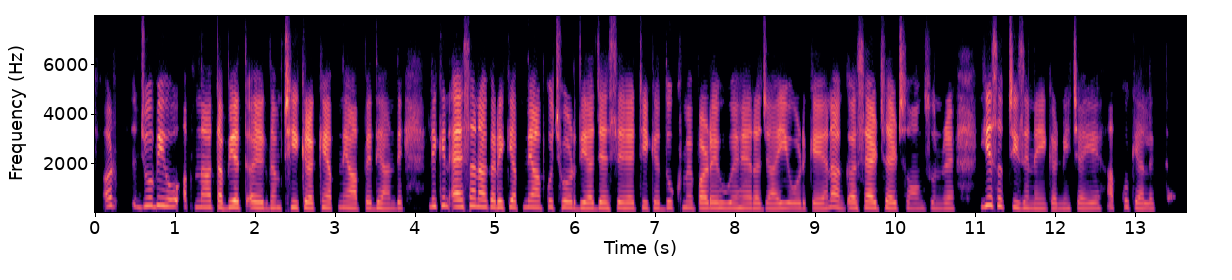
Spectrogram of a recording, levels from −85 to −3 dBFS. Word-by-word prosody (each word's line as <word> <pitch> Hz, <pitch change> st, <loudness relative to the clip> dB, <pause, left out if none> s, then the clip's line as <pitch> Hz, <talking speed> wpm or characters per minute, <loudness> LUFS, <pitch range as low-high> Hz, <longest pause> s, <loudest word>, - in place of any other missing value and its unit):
और 320 Hz, -1 st, -3 dB, 0.3 s
जो 315 Hz, +5 st, -3 dB
भी 335 Hz, +1 st, +5 dB
हो 295 Hz, -2 st, -3 dB
अपना 260 Hz, -2 st, -2 dB
तबीयत 250 Hz, +1 st, +5 dB
अ, -, -, -1 dB
एकदम 235 Hz, -1 st, 0 dB
ठीक 250 Hz, -2 st, +4 dB
रखें, 230 Hz, +1 st, +4 dB
अपने 235 Hz, +1 st, -4 dB
आप 225 Hz, -2 st, 0 dB
पे 225 Hz, -, -1 dB
ध्यान 215 Hz, -1 st, -5 dB
दें। 230 Hz, -, -4 dB, 0.4 s
लेकिन 305 Hz, +1 st, -1 dB
ऐसा 310 Hz, +3 st, +3 dB
ना 285 Hz, -2 st, +4 dB
करें 255 Hz, -1 st, +1 dB
कि 270 Hz, -, 0 dB
अपने 255 Hz, +1 st, 0 dB
आप 250 Hz, -2 st, +3 dB
को 265 Hz, -, -4 dB
छोड़ 250 Hz, -1 st, -2 dB
दिया, 225 Hz, 0 st, +2 dB
जैसे 225 Hz, +1 st, 0 dB
है 225 Hz, -, +3 dB
ठीक 235 Hz, -1 st, -1 dB
है, 225 Hz, -, -2 dB
दुःख 240 Hz, +3 st, -11 dB
में 235 Hz, -1 st, -6 dB
पड़े 225 Hz, 0 st, +2 dB
हुए 225 Hz, 0 st, -6 dB
हैं 220 Hz, 0 st, 0 dB
रजाई 215 Hz, 0 st, -1 dB
ओढ़ 210 Hz, 0 st, -7 dB
के, 215 Hz, -, 0 dB
है 215 Hz, -, -2 dB
ना? 265 Hz, +1 st, +2 dB
ग 230 Hz, -, 0 dB
सैड-सैड 235 Hz, -1 st, +4 dB
सॉन्ग 215 Hz, -1 st, -8 dB
सुन 215 Hz, +1 st, -13 dB
रहे 215 Hz, -, -2 dB
हैं, 215 Hz, -, -9 dB, 0.3 s
ये 335 Hz, +5 st, +7 dB
सब 310 Hz, -2 st, -4 dB
चीज़ें 230 Hz, -3 st, 0 dB
नहीं 210 Hz, -1 st, -3 dB
करनी 205 Hz, 0 st, -9 dB
चाहिए, 215 Hz, 0 st, -4 dB
आपको 260 Hz, -, -9 dB
क्या 225 Hz, -3 st, -6 dB
लगता 205 Hz, +10 st, -14 dB
है? 345 Hz, -, -26 dB
235 Hz, 240 wpm, -23 LUFS, 220-255 Hz, 0.4 s, ये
